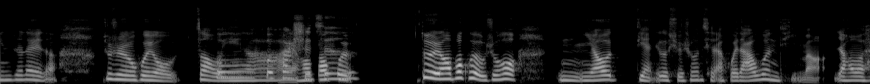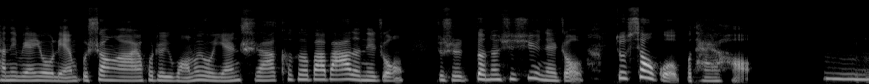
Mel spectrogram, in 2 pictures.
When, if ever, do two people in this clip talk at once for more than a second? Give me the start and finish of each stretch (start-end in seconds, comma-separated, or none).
2.1-3.5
